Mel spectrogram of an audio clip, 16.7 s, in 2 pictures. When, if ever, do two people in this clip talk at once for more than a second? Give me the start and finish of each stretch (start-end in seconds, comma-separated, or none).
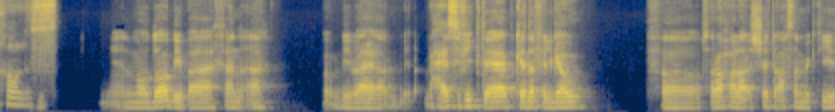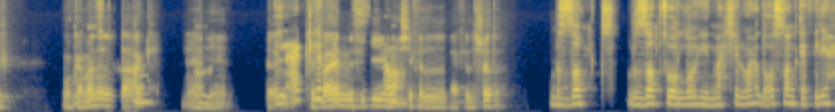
11.1-12.4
